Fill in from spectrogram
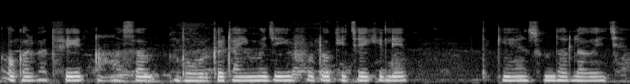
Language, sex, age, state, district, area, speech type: Maithili, female, 18-30, Bihar, Araria, rural, spontaneous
